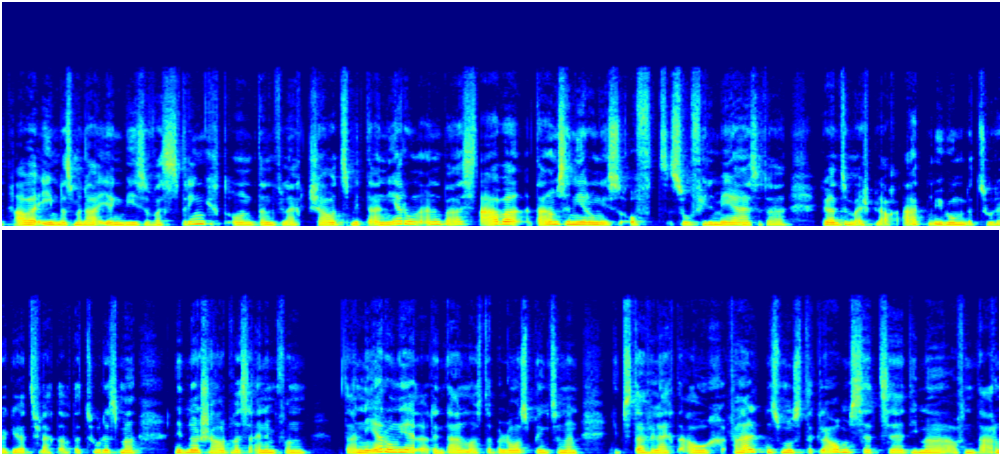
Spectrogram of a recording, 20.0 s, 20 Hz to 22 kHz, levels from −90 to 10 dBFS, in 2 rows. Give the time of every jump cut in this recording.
none

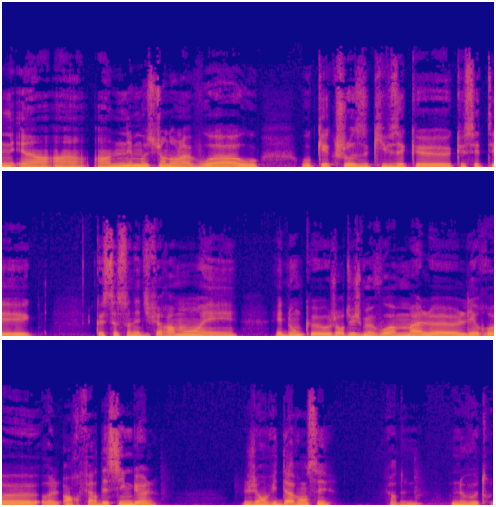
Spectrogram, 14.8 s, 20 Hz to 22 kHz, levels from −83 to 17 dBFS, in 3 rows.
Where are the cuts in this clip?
13.8 s

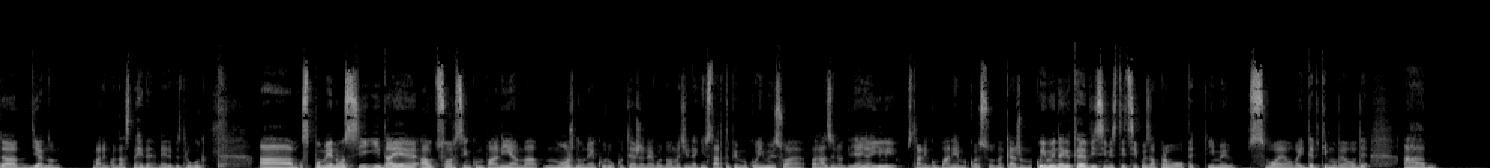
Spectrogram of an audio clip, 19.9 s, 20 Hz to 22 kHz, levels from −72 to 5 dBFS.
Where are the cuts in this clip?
4.0 s, 13.7 s

